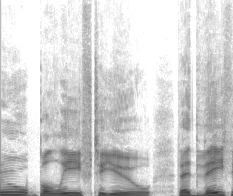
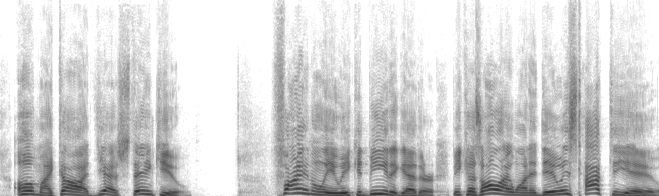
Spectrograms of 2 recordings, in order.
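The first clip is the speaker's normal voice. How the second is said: gushing, all-eager AI voice; 5 semitones higher than usual. Mocking how a language model answers someone leaving their family, imitating an AI talking. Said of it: "That's how A I talks".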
